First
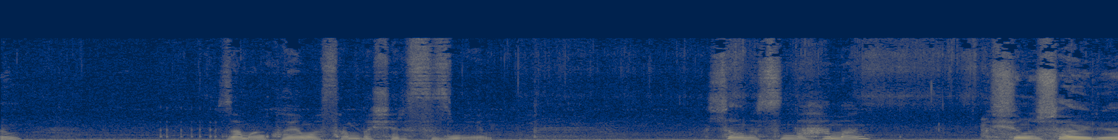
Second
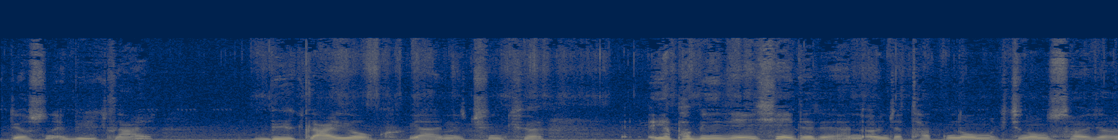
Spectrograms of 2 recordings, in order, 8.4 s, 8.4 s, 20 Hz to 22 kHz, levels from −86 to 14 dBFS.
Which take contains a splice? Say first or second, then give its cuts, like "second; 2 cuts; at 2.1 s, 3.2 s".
first; 2 cuts; at 1.6 s, 5.2 s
